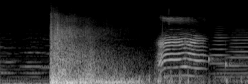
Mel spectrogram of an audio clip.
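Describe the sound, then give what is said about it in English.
A laser cannon fires with a sudden, loud, booming blast that rumbles away, then a short, bright electronic whine rings out briefly before fading. “It's times like these that my new laser cannon comes in very handy.”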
